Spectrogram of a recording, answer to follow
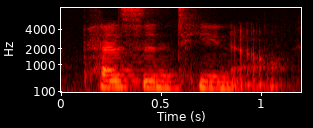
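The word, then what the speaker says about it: Pezzettino: and its title is peasanty no and the Z is pronounced as an S it's an Italian word that means little piece his name was peasant inna all the others were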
